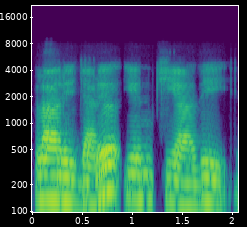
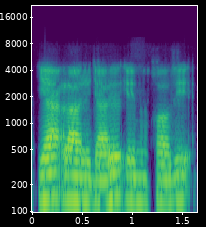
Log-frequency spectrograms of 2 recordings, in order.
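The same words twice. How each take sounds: First: Inqiyadi said with an extra "iya" syllable in the middle; the wrong reading inqiyadi, in-ki-ya-di; mispronounced inqiyadi. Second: Inqadi said short as in-qa-di, without "iya"; the right reading inqadi, in-ko-di; corrected inqadi. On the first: Teacher reads the Arabic word wrongly as inqiyadi. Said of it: "membacanya inqiyadi". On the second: Teacher corrects his Arabic slip to inqadi. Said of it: "Seharusnya inqadi". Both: Shown as a demonstration.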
